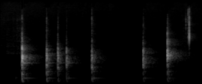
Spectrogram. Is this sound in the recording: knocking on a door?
yes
